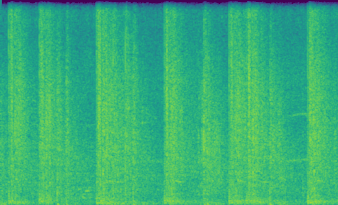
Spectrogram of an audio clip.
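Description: Aerial firework shells bursting overhead in quick succession: about six sharp bangs roughly a second apart, each trailing off in an echo.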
